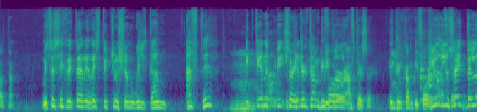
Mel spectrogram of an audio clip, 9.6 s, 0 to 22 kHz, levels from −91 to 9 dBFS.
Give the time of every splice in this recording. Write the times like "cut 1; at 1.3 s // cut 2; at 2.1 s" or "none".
none

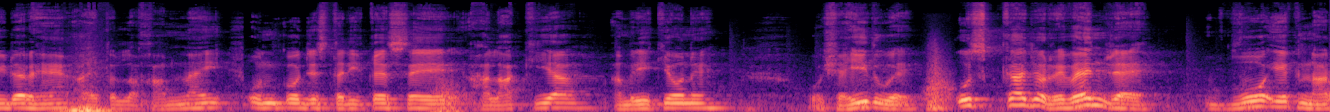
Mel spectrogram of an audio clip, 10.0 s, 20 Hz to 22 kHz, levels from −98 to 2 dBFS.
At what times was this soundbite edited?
cut 1; at 1.8 s // cut 2; at 7.0 s

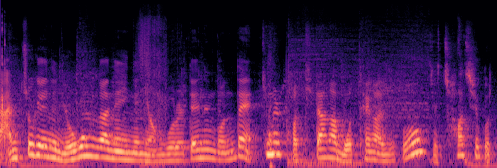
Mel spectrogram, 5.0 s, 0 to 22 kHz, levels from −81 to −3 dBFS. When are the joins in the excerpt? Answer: cut 1; at 2.6 s

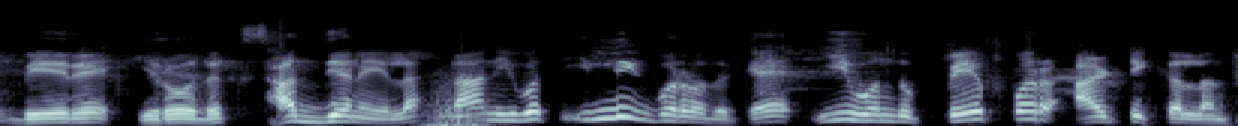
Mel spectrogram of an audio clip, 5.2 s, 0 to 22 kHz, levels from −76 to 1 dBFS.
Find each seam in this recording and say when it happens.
cut 1; at 1.8 s

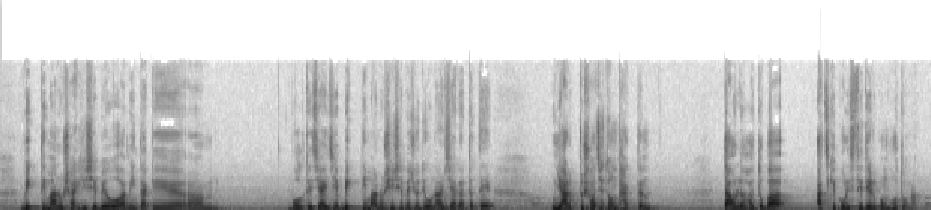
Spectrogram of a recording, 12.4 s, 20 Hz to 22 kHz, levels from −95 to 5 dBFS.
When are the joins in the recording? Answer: none

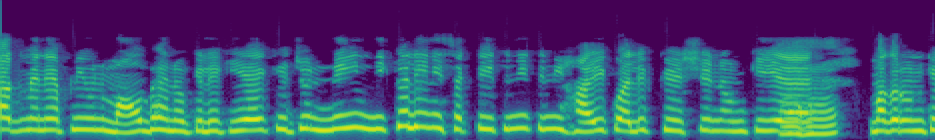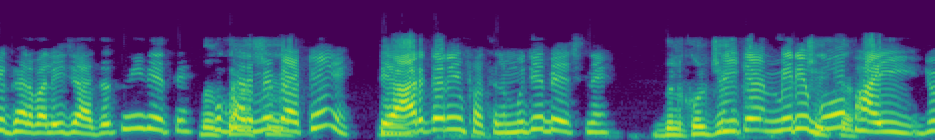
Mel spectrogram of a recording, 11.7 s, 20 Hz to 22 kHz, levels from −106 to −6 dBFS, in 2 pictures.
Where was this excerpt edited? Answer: none

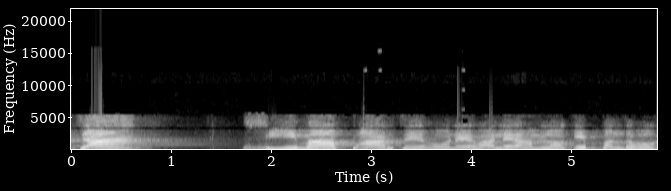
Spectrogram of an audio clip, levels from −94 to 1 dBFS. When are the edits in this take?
none

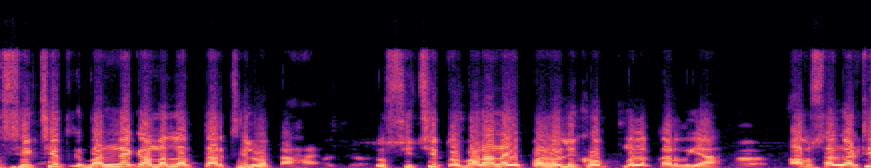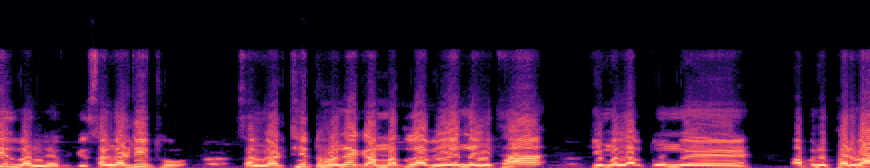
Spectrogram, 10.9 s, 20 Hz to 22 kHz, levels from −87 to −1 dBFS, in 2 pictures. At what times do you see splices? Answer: none

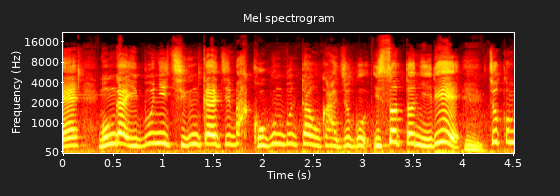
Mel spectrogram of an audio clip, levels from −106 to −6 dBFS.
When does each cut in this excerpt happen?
none

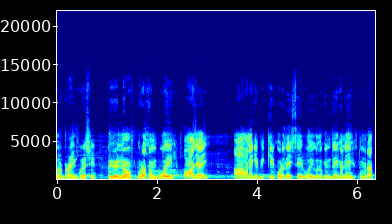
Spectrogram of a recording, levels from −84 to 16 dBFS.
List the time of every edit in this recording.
cut 1; at 1.0 s

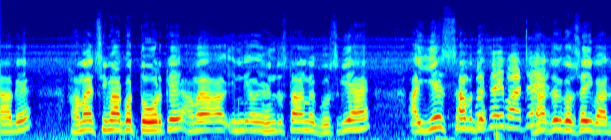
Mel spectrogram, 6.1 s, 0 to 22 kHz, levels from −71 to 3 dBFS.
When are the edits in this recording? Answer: none

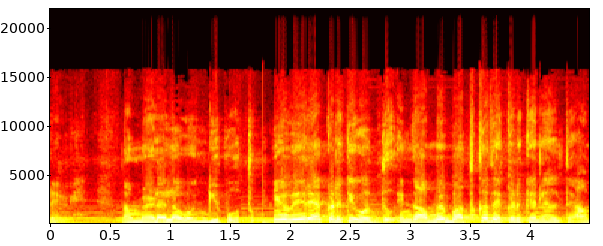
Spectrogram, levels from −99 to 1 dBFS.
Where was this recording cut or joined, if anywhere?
cut 1; at 1.7 s

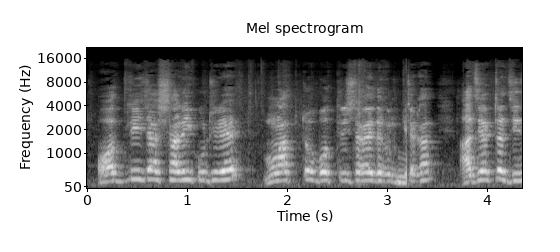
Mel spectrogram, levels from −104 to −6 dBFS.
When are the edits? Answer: cut 1; at 3.1 s

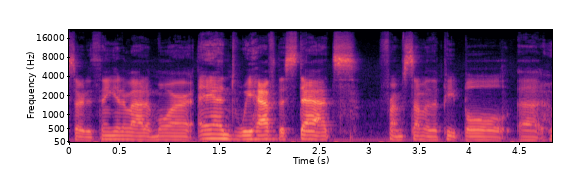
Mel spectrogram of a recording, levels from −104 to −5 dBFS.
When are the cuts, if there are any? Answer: cut 1; at 1.2 s

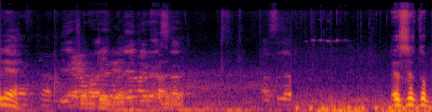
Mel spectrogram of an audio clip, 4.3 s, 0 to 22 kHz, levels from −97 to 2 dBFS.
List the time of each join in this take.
cut 1; at 3.0 s

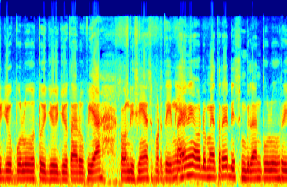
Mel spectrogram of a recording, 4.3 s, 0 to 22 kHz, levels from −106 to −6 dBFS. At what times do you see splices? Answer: cut 1; at 2.6 s

